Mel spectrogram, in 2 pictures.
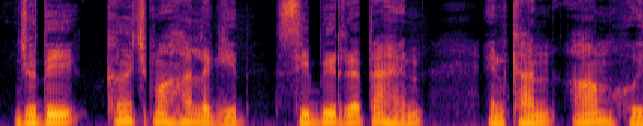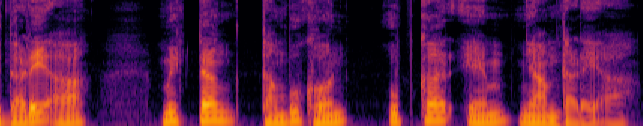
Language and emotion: Santali, neutral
